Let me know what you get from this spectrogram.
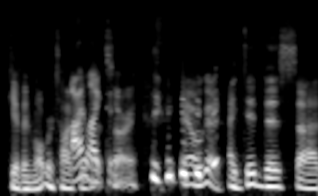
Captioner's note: laughs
